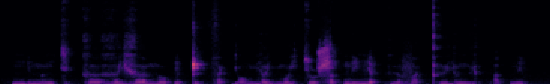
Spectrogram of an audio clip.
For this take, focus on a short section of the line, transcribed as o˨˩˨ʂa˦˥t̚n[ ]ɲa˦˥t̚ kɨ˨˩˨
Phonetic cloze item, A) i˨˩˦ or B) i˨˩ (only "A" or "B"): A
